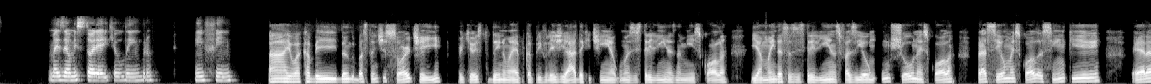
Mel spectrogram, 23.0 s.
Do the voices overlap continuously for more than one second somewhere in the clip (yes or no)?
no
